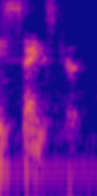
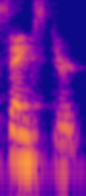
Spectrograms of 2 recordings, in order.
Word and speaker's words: Sangster: Well, technically, he now goes by Thomas Brody Sangster.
